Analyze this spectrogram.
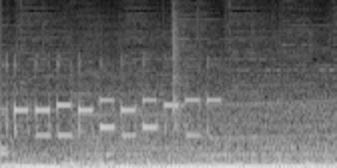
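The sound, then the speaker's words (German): A touch-tone telephone dials a call with a quick run of many short, evenly paced dual-tone beeps over a steady low hum. The beeps stop and the hum continues alone. “Anruf Carola. Llame a Carola.”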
